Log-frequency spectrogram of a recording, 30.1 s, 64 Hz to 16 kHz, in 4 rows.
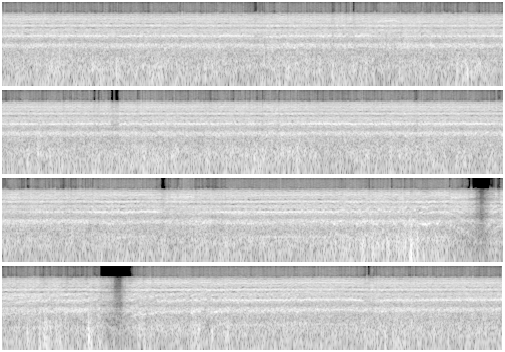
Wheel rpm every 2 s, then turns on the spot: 240, 230, 230, 230, 230, 230, 230, 230, 220, 210, 190, 140, 150, 220, 230.
none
